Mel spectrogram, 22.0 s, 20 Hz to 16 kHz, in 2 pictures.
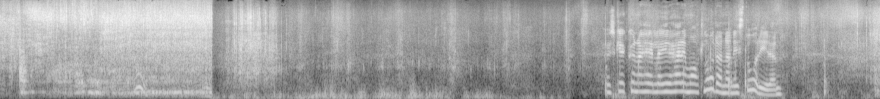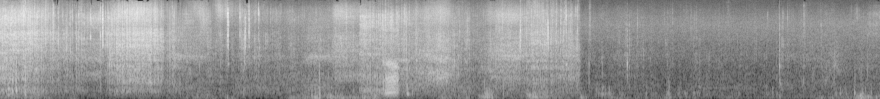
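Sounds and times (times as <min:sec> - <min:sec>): dry feed pouring from scoop: 0:00.2 - 0:03.4, 0:10.5 - 0:14.5.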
